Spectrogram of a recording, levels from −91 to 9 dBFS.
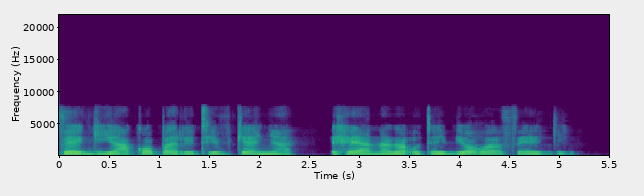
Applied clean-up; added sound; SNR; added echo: neural mask model DeepFilterNet 3.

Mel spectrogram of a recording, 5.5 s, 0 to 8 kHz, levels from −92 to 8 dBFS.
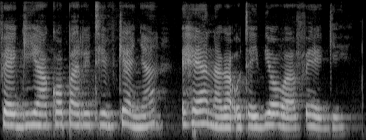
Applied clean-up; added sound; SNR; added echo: none; none; none; none.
